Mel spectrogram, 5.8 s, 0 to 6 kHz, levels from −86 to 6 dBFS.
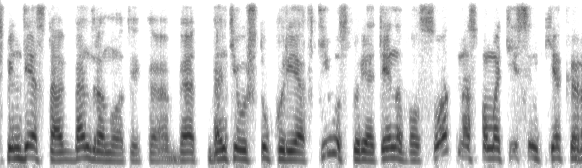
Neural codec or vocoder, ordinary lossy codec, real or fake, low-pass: none; Opus, 64 kbps; real; 5.4 kHz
